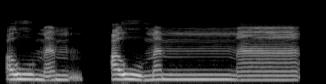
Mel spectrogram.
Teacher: मीम को जो है यहाँ पर कितना खींचेंगे आप, 4 हरकत के बराबर खींचेंगे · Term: गुन्ना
